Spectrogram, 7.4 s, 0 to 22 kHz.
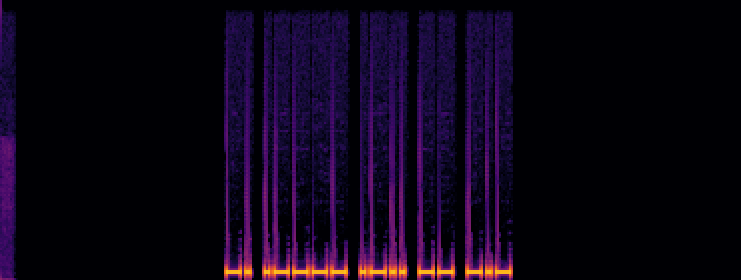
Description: Morse code, heard as a keyed tone, about 25 wpm, 700 Hz. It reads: N1LMK
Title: USA Call Signs - 5 Characters - Repeated 2x - 25wpm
